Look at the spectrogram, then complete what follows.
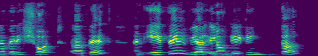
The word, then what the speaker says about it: été: It's like été. Été is summer in French. So, E with this slanting line, it becomes A. Été. Then this is accent aigu. Then we have accent grave. Accent grave, this is again E with a slant in the other direction. This becomes like A. It's not elongated as A, it's A. From mère. Mère is mother in French. So this becomes mère. You see the difference? Été, mère.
